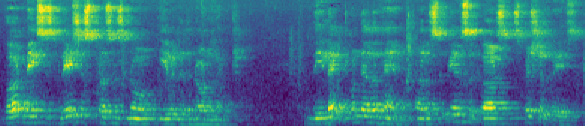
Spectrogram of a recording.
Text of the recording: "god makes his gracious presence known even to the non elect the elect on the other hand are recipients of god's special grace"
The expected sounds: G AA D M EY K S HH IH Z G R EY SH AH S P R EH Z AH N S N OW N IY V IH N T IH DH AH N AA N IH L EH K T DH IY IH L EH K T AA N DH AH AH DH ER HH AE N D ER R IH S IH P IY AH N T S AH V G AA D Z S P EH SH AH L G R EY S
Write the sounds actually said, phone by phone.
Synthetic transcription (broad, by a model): G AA D M EY K S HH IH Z G R EY SH AH S P R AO S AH S N OW N IY V IH N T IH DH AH N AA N IH L EH K T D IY IH L EH K T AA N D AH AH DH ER HH AE N D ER R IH S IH P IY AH N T S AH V G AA D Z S P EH SH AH L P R EY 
